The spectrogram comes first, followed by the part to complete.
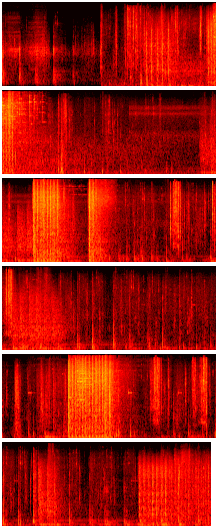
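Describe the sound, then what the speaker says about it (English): Repeated bursts of gunfire in the Rainbow Six video game, sharp loud volleys scattered among quieter stretches of footsteps and movement over roughly twenty-five seconds. "Why are you shooting at me?"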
